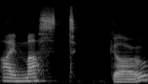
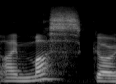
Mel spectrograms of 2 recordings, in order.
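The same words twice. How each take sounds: First: The t in 'must' is clearly pronounced. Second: The t in 'must' is dropped. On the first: "not I must go" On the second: "Deleting where I say I must go"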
